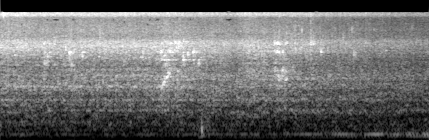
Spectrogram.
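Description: Tamarind water poured from a steel vessel into a hot pan of fried shallots and spices, a steady splashing pour that slowly fades.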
